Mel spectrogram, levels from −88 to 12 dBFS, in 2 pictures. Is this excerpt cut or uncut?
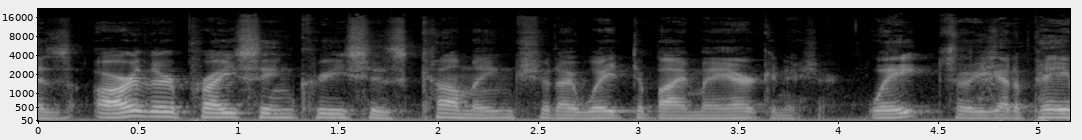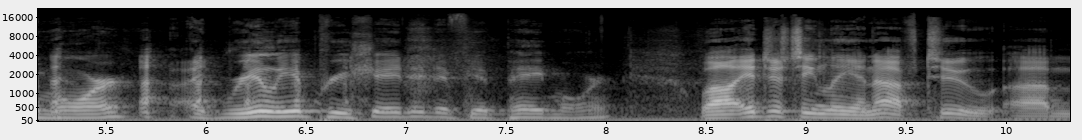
cut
